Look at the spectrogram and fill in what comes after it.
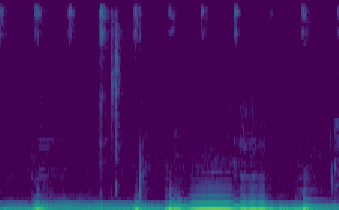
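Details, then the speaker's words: Music played through a simulator for bilateral moderate/severe hearing loss due to otosclerosis, right side, with more loss on the left; instruments seem taken away. "so if you listen very carefully you'll notice what I mean what I mean by instruments are taken away and you feel that from the left here versus the right side"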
